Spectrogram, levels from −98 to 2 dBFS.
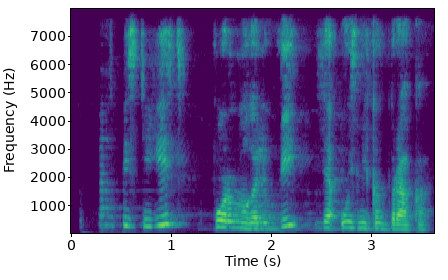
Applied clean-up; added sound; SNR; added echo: neural mask model DeepFilterNet 3.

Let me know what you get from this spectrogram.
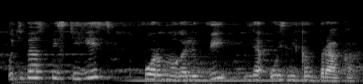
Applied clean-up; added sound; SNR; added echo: none; Wind instrument, woodwind instrument; 13 dB; reverberation time 1.1 s.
